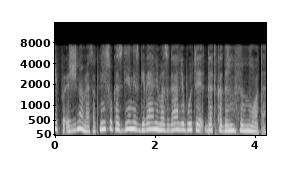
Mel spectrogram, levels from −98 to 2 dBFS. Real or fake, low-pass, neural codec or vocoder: fake; 7.2 kHz; codec, 16 kHz, 1.1 kbps, Voila-Tokenizer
